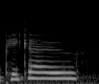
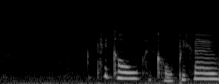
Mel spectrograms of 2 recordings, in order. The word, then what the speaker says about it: picot: another single in the picot. Picot. When I first started, I did think it was picot. That also sounds fancy if you say it like that.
